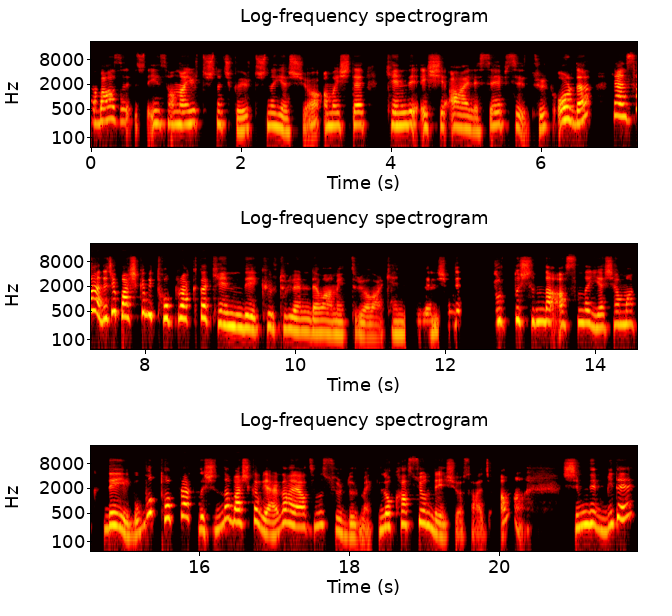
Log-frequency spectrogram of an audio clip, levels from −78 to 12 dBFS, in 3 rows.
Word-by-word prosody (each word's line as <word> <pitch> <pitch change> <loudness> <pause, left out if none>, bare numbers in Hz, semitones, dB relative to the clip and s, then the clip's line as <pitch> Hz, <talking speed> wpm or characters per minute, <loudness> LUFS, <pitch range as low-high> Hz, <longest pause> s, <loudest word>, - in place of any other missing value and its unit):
bazı, 255 0 -1
işte, - - -13
insanlar 220 -2 -1
yurt 230 +1 -3
dışına 220 -1 -7
çıkıyor, 155 -8 -4
yurt 165 0 -8
dışında 200 0 -5
yaşıyor 150 -6 -3
ama 200 0 -2
işte, 210 +1 0 0.3
kendi 205 +1 0
eşi, 190 +2 -3
ailesi, 170 -6 -2
hepsi 210 -3 -6
Türk, 175 +3 -8
orada, 255 -3 +5 0.3
yani, 335 -2 +6
sadece 275 - +6
başka 370 +4 +6
bir 400 - +6
toprakta 335 -1 +4
kendi 205 - +2
kültürlerini 180 -6 -3
devam 150 -2 -1
ettiriyorlar, 130 -3 -6
kendilerini. 140 0 -8
Şimdi, 240 +2 -8 0.5
yurt 285 +1 -3
dışında 275 -1 +2
aslında 240 +3 -1
yaşamak 240 +2 -3
değil 210 - +2
bu. 155 - -5
Bu - - +3
toprak 390 +2 +1
dışında, 205 - -1
başka 305 0 +3
bir - - -2
yerde 160 - +1
hayatını 245 -2 +3
sürdürmek. 175 - -8
Lokasyon 270 +3 0
değişiyor 140 -3 -4
sadece - - -13
ama - - -6 0.5
şimdi 245 -4 0
bir 265 +4 -2
de 360 -2 +4
225 Hz, 135 wpm, -21 LUFS, 185-275 Hz, 0.5 s, yani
